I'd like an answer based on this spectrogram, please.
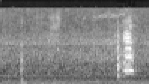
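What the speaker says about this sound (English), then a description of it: "Oh, you can hear the goose honk there." A cartoonish goose honk from Untitled Goose Game, a short faint blip then a louder, longer honk near the end, heard over a steady low background hum.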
